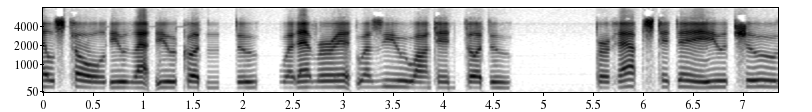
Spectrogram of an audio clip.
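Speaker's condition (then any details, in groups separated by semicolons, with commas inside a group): Cerebral palsy; cannot move limbs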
